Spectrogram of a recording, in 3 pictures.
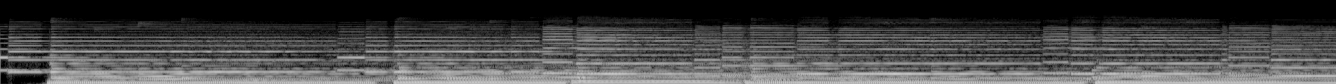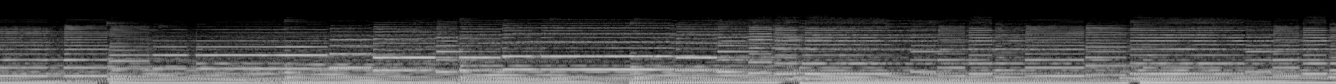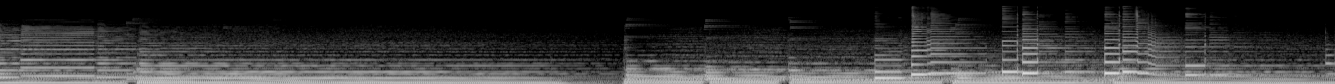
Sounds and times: Strum: 0.5s - 40.0s.

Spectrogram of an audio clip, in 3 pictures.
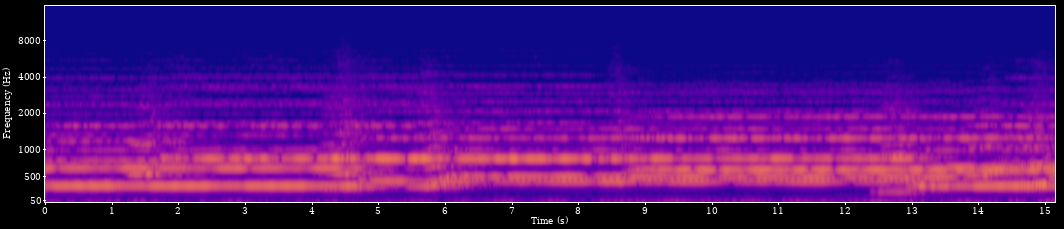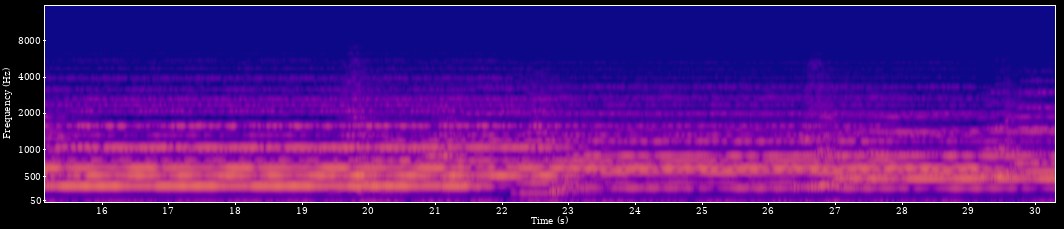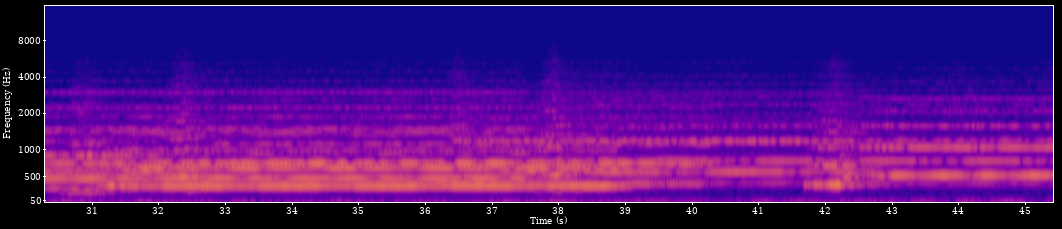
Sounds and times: French horn: 0.0s - 45.4s.

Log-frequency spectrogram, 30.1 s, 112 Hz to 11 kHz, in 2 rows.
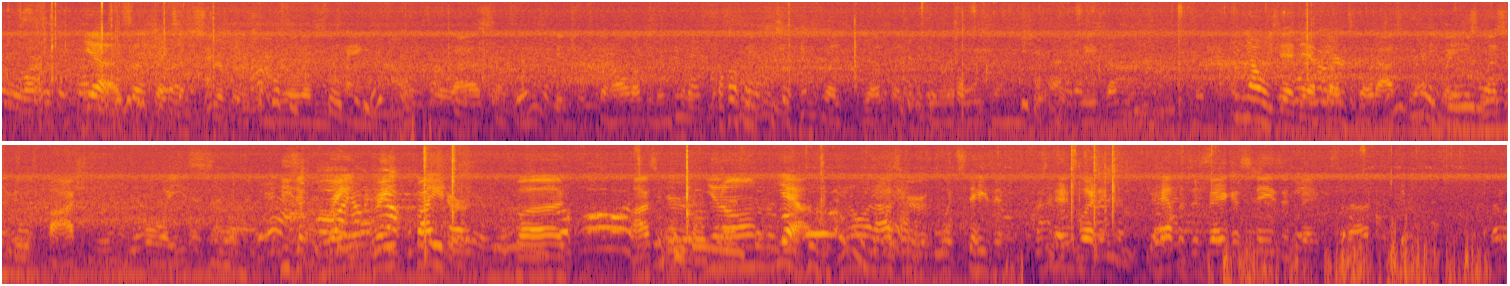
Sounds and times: Speech: 0.0s - 30.1s.

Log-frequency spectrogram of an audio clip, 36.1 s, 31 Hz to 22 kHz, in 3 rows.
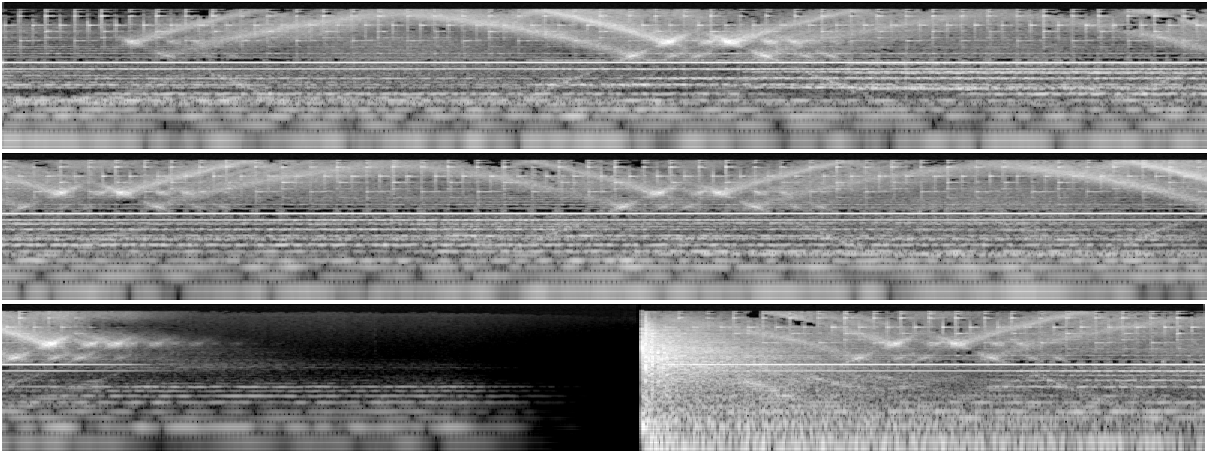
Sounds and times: Music: 0.0s - 29.6s, 30.5s - 36.1s.

